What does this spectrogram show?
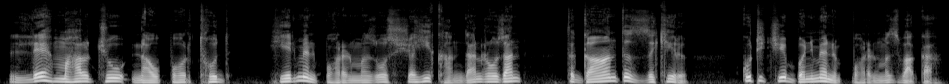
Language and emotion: Kashmiri, neutral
